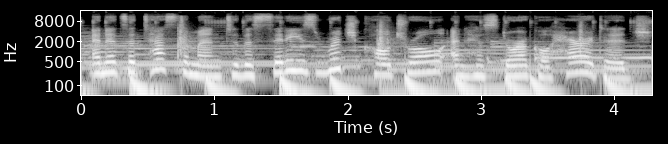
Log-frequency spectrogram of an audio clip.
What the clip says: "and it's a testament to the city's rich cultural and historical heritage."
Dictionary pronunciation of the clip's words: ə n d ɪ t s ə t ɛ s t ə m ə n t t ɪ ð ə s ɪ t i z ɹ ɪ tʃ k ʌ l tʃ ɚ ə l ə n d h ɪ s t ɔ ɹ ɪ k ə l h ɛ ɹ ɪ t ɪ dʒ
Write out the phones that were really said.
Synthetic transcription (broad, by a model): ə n ɪ t s ə t ɛ s t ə m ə n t t ɪ ð ə s ɪ t i z ɹ ɪ tʃ k ʌ l tʃ ɚ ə l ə n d h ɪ s t ɔ ɹ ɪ k l h ɛ ɹ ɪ t ɪ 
